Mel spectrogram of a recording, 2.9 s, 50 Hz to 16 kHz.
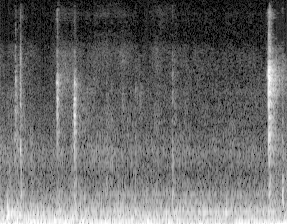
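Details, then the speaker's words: Porsche 944 under restoration, in a quiet cabin: a few faint, sharp, unevenly spaced clicks with a long delay from a relay apparently connected to the airbag system; cause not confirmed. "the Airbag thing? airbag thing is clicking."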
